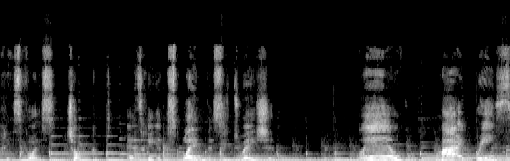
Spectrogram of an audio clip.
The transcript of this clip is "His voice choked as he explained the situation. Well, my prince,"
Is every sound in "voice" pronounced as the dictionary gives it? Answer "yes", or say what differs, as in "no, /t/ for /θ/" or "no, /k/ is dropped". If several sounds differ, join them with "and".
yes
